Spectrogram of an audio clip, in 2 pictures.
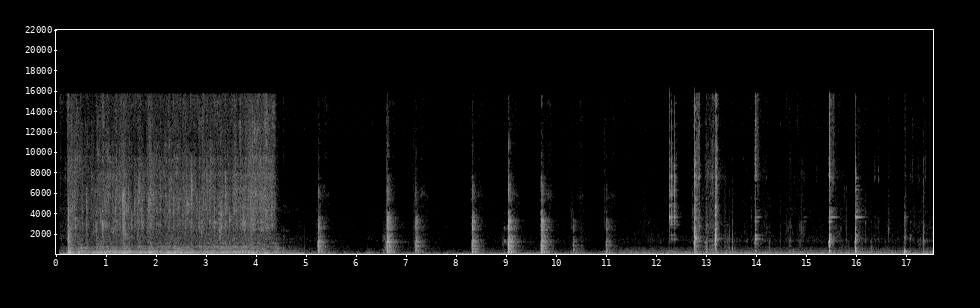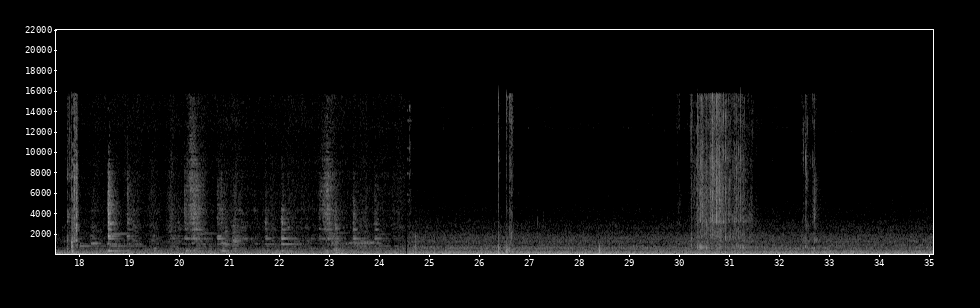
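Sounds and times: water running: 0.1s - 4.5s
dishes clinking: 12.2s - 12.5s, 15.4s - 16.4s, 17.8s - 24.5s.

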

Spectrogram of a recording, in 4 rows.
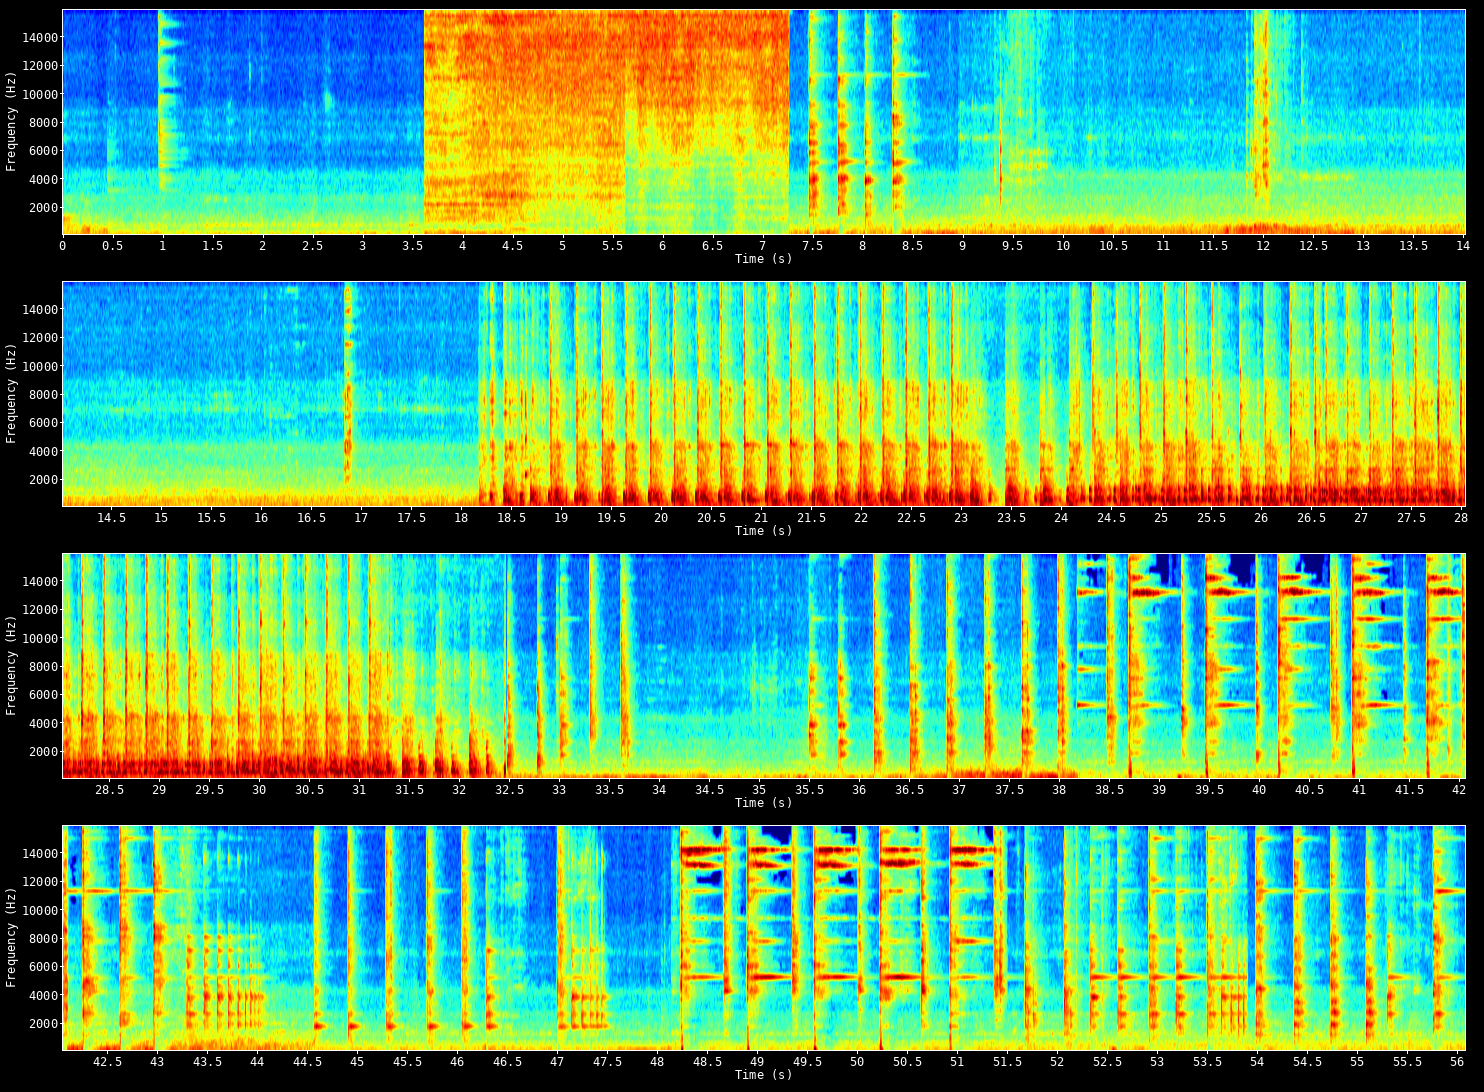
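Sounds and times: power hammer pounding steel: 7.3s - 8.6s, 18.2s - 34.0s, 35.5s - 47.5s, 48.2s - 56.0s
hammer ringing on anvil: 37.6s - 47.5s, 48.2s - 56.0s.

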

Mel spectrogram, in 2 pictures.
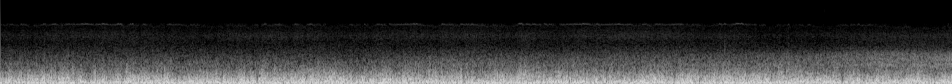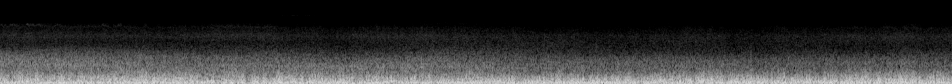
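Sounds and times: wind buffeting microphone: 0.0s - 19.0s
tyre and road noise: 0.3s - 19.0s.

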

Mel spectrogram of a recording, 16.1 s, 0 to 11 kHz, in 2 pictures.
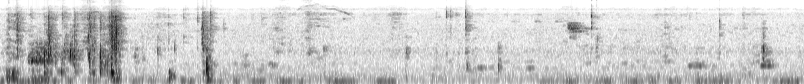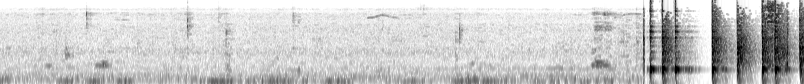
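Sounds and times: plastic sack crinkling: 0.0s - 2.3s.

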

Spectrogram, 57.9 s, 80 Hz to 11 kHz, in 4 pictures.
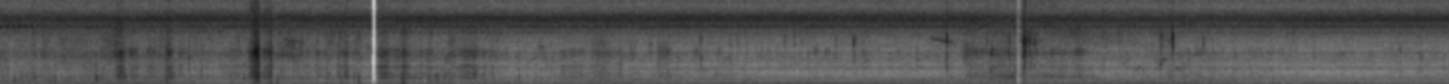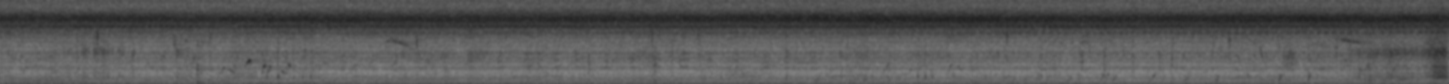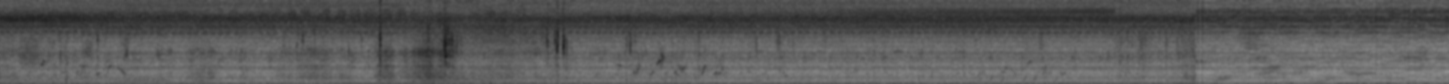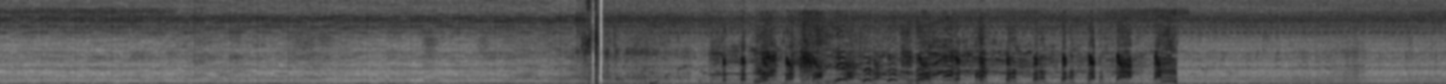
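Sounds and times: faint ticks: 0.0s - 36.9s
high-pitched insect drone: 0.0s - 57.9s
wind rumbling on microphone: 0.0s - 57.9s.

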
